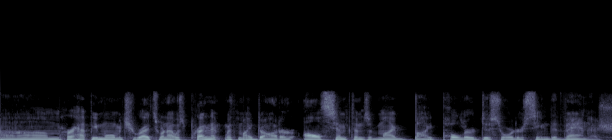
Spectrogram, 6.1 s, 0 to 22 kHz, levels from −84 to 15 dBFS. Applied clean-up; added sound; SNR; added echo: none; none; none; none.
